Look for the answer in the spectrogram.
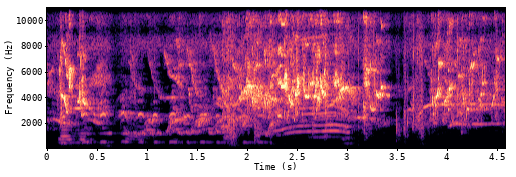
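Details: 'Ngekek' song of a lovebird at a Sunday practice competition held at an irrigation site in Papua, 31 October 2021: sustained piercing chatter with sliding whistles over quieter low clucking notes and faint voices.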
